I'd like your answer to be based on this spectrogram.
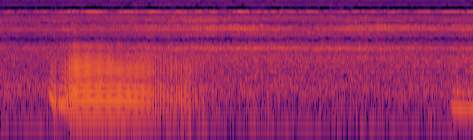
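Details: A sleeping cat gives one soft, buzzing snore on the in-breath, then quiet breathing, over a steady background hum; cat snoring.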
